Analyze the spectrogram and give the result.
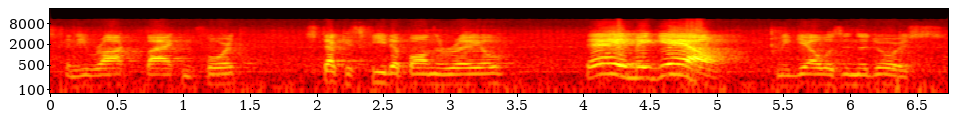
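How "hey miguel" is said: loud, high, drawn-out call. Acted. Jose hails Miguel from the porch rocker, calling out. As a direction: holler the name across the house.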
